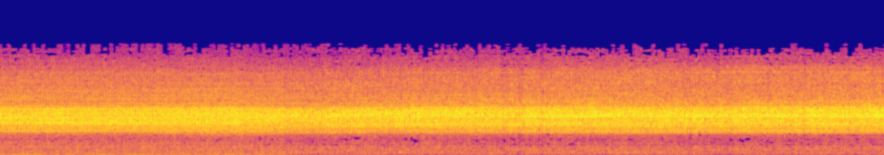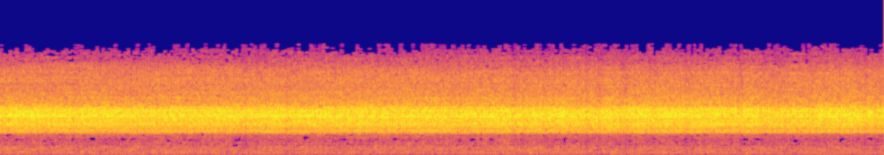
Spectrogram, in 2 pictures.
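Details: Long, even, high-pitched drone of a singing cicada, a hissing buzz that never breaks, with a brief faint low hum in the first two seconds.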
